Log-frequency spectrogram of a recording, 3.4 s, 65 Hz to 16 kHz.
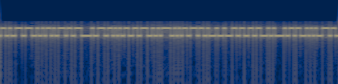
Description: RTTY, about 45.45 baud. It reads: AND MARINES QUICKLY
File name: fsk850 / battleshipnj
